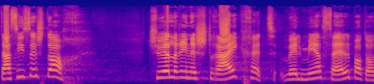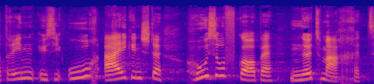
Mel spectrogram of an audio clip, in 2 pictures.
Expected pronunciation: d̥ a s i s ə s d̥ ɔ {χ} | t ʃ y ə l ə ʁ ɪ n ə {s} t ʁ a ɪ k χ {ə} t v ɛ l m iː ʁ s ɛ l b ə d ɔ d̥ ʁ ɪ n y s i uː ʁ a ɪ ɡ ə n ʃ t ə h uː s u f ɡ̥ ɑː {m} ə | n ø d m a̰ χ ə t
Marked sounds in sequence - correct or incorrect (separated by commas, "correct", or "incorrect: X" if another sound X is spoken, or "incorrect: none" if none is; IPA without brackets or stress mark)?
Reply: correct, incorrect: ʃ, correct, incorrect: b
